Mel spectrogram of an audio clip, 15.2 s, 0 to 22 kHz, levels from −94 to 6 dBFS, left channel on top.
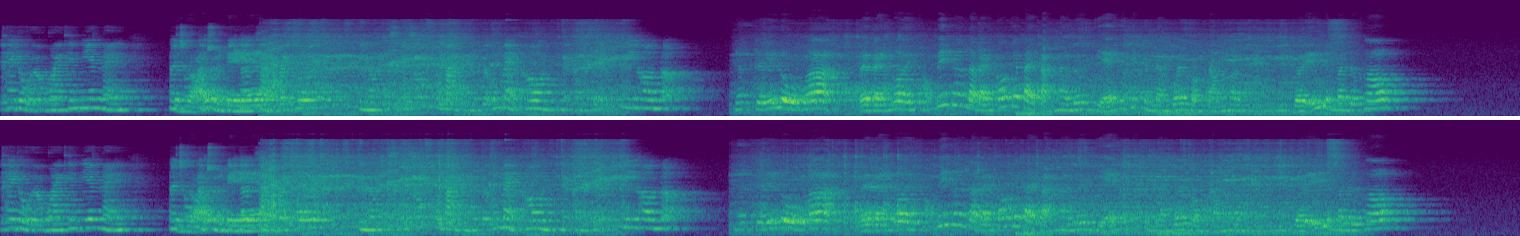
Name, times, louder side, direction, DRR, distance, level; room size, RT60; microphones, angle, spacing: voice 1, 0.0-1.4 1.7-3.2 3.5-6.8, right 1 dB, 15° right, -4 dB, 0.7 m, -28 dB
voice 2, 1.7-2.7 7.3-13.9, left 2 dB, 75° left, -1 dB, 0.5 m, -25 dB
sound 1, 2.6-6.3 7.3-13.7, right 2 dB, 65° right, 0.7 m, -33 dB
4.3 x 2.6 x 4.1 m, 0.91 s
head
